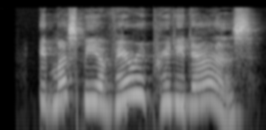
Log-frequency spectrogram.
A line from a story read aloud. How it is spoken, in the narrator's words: said Alice timidly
